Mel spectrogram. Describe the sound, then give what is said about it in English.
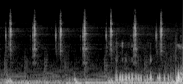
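A steady clock ticking as a timer during a quiz question, with sharp, evenly spaced clicks about four per second, crisp, over a low background murmur. “Clock's ticking.”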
